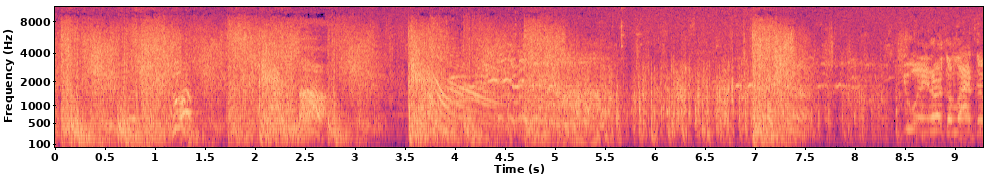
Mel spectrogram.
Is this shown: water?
no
